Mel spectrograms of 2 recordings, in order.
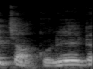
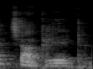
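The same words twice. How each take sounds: First: चॉकलेट with a sounded middle o, "chak-o-layt"; the wrong "cha-ko-LAYT" for चॉकलेट; rejected pronunciation. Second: चॉकलेट as two syllables, "chaak-lit"; the correct "CHAAK-lit" for चॉकलेट; accurate pronunciation. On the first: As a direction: say चॉकलेट as three syllables, as spelt. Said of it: "ना ये चॉकलेट है". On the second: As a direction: say चॉकलेट without the middle o. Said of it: "जो अगर accurate आप इसको". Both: Shown as a demonstration.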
